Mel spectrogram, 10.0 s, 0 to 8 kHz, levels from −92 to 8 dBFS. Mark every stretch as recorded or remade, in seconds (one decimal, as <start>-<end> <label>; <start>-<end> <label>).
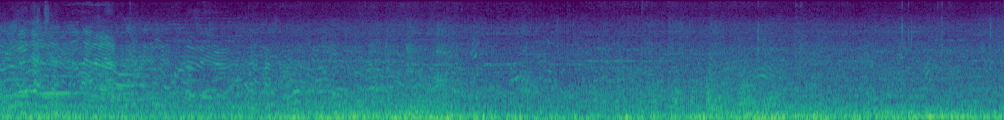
0.0-4.4 recorded; 4.4-7.1 remade; 7.1-7.9 recorded; 7.9-8.7 remade; 8.7-10.0 recorded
